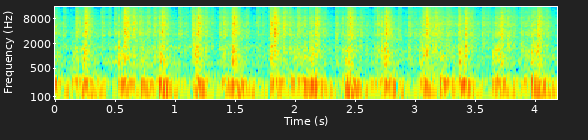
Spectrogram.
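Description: A drum band plays a brisk, steady marching rhythm on field drums, with many drums struck together in even, repeating strokes.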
